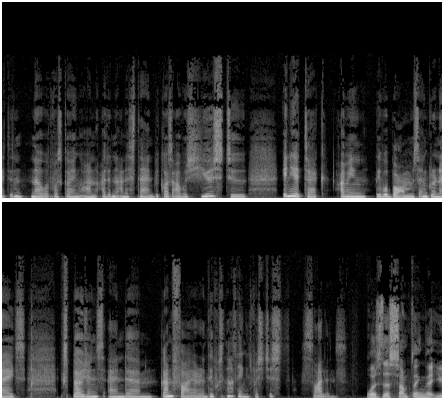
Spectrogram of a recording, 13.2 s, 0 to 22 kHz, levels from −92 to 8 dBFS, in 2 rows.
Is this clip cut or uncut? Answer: uncut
